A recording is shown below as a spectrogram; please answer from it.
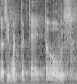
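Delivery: put-on soft, high-pitched Welsh accent. Retelling a woman at the table asking about him, Welsh accent. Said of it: "in a Welsh accent".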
